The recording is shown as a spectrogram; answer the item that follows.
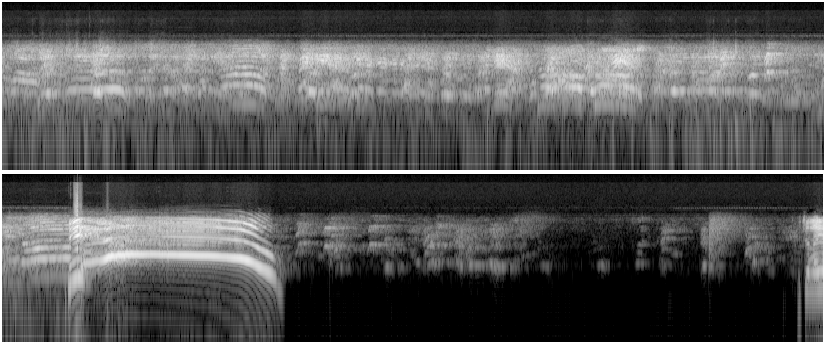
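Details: Several hunting dogs chasing wild boar pests at a hunt in Tarok, Sicincin, Padang Pariaman. A dense chorus of overlapping harmonic yelps and bays, then one long, drawn-out descending howl. Near silence follows, with a few faint distant calls.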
